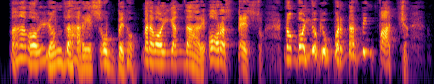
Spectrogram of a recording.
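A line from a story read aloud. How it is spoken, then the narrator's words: Indignant shouting. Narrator (Italian): tutto acceso di sdegno, gridando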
